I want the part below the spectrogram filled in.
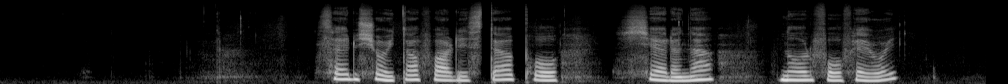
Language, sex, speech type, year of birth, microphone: Norwegian, female, read, 1978, Shure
